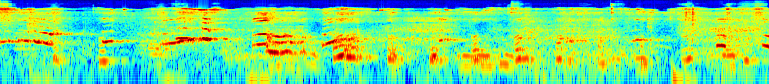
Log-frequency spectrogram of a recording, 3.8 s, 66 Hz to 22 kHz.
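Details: Dalmatian puppies 17 days old, indoors with a litter; overlapping high thin whimpers and squeaks from several pups rising and falling around the same pitch, with soft rustling underneath.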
